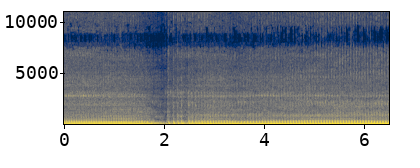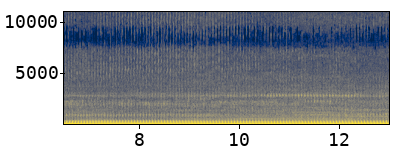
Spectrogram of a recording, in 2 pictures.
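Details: 1977 Triumph Bonneville T140 750cc twin, US import, 8,138 miles, hot-wired without key: one kick catches it, then a steady, even twin-cylinder idle with no knocks or misses; running healthy.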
